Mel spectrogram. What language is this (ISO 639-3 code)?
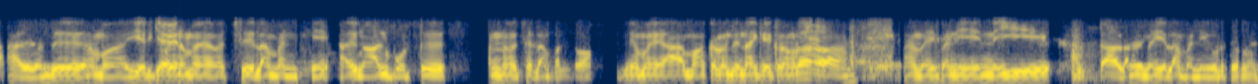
tam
